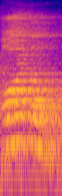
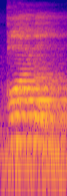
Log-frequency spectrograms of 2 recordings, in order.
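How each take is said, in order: The two takes are said the same way.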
